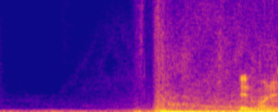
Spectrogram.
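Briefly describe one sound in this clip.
A blade swishes through the air with a sharp whoosh.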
